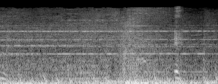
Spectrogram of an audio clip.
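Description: Sustained high-pitched whine over a deep steady rumble, a dramatic sound effect, with a short burst of hiss just past a second in.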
